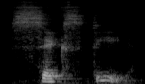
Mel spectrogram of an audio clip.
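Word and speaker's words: sixty: Do you hear that? 16 is very different from 60. 60 has a D sound. So 16, 60.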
